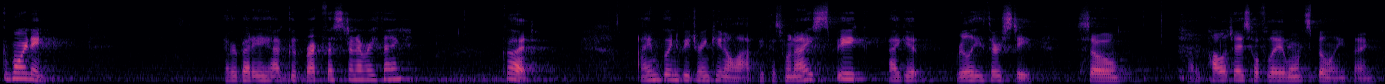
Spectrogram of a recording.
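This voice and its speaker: A woman giving a conference keynote in a chatty, emphatic way, talking quickly. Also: fairly low pitch, a little hiss or hum. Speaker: keynote speaker. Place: large conference hall. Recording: long hall reverb, faint ambience.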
